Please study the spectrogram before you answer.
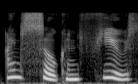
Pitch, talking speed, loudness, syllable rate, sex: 265 Hz, 175 wpm, -16 LUFS, 4.9 syllables/s, female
